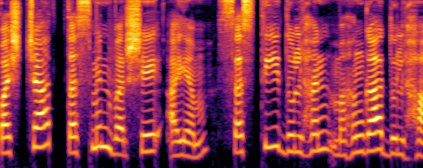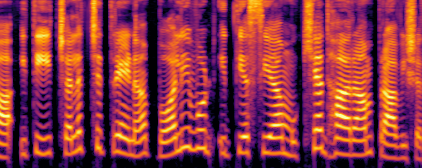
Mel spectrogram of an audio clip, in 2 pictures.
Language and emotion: Sanskrit, neutral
